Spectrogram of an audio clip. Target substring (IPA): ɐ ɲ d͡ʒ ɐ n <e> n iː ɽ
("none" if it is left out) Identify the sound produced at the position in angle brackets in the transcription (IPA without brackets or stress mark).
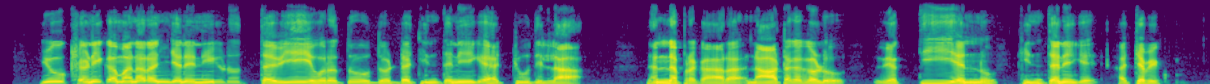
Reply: e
